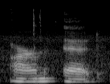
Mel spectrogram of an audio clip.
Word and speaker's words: armed: back to turn again the word armed is actually going to be in two uh syllables so it's armed if you put a an accent over the Ed you're going to see that that's going to add a syllable and uh Spencer does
